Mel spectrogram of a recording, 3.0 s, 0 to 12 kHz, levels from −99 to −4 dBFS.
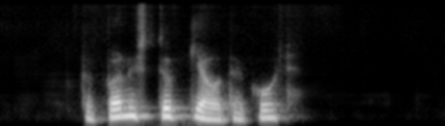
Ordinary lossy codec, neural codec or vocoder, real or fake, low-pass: MP3, 96 kbps; codec, 24 kHz, 0.9 kbps, DualCodec; fake; 10.8 kHz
